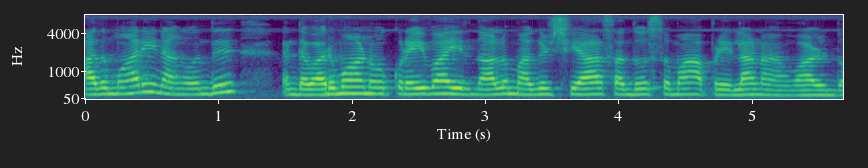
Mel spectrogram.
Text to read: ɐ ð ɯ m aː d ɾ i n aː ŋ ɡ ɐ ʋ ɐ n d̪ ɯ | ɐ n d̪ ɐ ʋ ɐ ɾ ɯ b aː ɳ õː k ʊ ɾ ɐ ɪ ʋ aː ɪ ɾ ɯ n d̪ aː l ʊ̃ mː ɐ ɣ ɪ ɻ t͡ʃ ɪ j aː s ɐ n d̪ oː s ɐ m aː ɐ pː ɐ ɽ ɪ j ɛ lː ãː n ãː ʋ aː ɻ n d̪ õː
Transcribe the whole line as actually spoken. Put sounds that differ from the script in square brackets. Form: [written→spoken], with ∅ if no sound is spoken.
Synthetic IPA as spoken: ɐ ð ɯ m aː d ɾ i n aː ŋ ɡ ɐ ʋ ɐ n d̪ ɯ | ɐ n d̪ ɐ ʋ ɐ ɾ ɯ [b→m] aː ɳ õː k ʊ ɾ ɐ ɪ ʋ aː ɪ ɾ ɯ n d̪ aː l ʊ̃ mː ɐ ɣ ɪ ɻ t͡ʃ ɪ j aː s ɐ n d̪ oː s ɐ m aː ɐ pː ɐ ɽ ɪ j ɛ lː ãː n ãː ʋ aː ɻ n d̪ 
